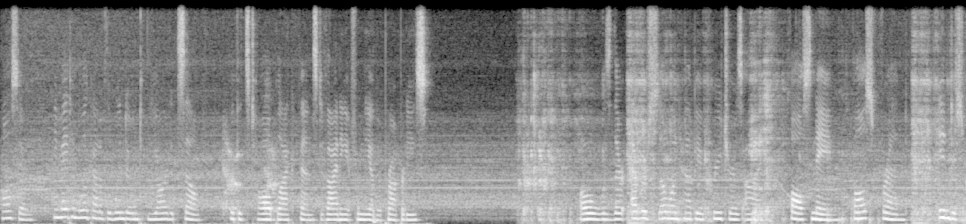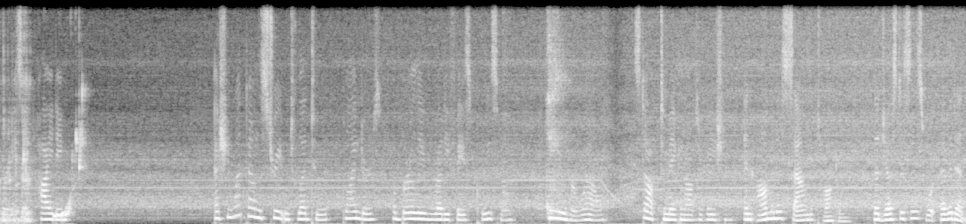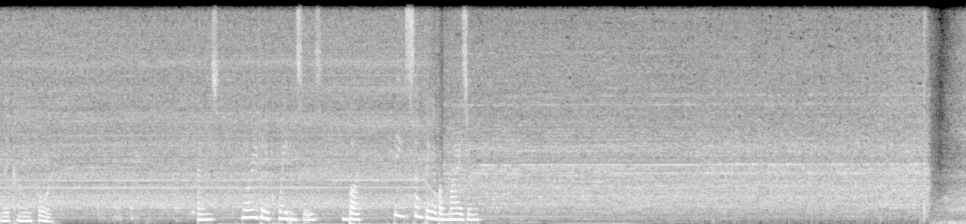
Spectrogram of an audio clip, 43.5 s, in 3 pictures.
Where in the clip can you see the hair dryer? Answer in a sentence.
You can hear the hair dryer from 0.0 to 43.4 s.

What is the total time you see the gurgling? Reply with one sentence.
You can hear the gurgling for 8 seconds altogether.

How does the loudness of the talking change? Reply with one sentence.
The loudness of the talking goes up.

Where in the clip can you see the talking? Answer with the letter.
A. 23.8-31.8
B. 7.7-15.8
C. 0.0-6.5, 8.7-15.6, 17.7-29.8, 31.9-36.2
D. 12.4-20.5
C.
